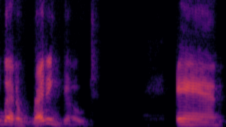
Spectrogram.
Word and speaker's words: redingote: And we call that a redingote. And it comes from the French mispronouncing riding coat.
